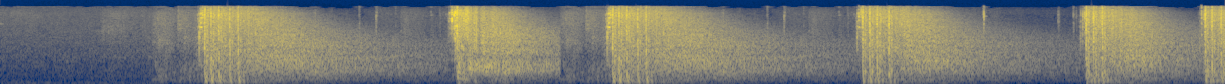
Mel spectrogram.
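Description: Gunfire: five loud reports about a second apart, beginning about a second in and with another right at the end, each trailing off in a long echo through the forest.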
